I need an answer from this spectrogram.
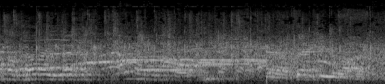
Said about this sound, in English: Don't hold your applause.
